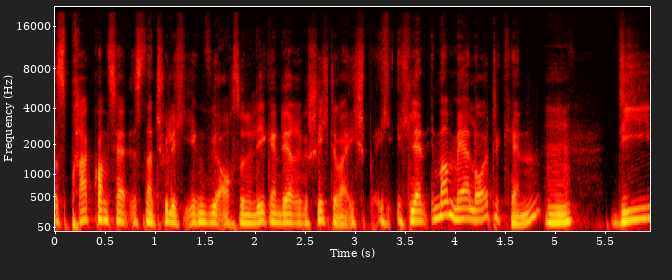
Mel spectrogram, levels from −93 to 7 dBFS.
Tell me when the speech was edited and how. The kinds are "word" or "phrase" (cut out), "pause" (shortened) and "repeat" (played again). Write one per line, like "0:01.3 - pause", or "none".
none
